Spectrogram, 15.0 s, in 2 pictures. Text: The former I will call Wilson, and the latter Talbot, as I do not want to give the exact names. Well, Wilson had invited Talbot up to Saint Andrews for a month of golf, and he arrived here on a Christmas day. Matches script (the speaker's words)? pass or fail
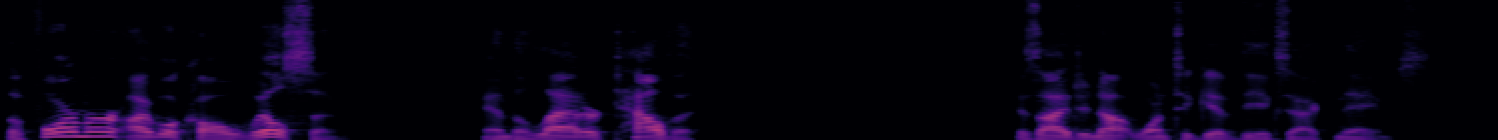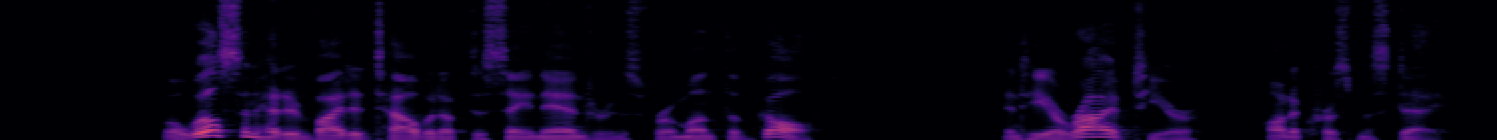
pass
